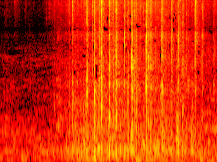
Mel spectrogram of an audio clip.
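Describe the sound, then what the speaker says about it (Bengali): A high-flying pigeon is grabbed by hand, and a burst of rapid wing flapping and fluttering starts after a quiet moment, close and loud, with rustling bird movement. "দেখুন পায়রাটাকে ধরছে ভাই"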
